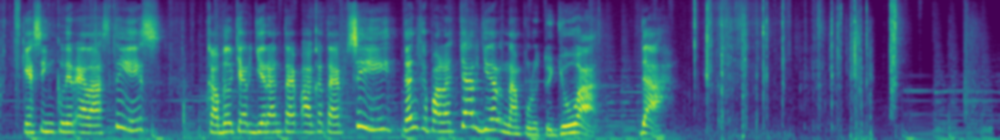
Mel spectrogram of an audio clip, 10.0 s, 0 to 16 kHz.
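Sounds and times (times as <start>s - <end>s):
plastic film crinkling: 6.8s - 9.1s.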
